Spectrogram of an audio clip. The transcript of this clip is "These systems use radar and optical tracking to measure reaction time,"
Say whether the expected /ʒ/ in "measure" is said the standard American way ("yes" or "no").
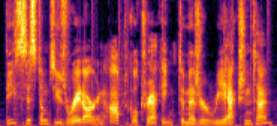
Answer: yes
